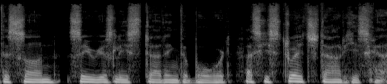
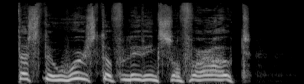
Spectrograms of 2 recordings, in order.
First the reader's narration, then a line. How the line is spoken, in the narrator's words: cried Mr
